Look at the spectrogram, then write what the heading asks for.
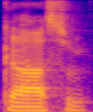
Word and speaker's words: Gosse: amazon it's gross goss without the r goss rhymes with sauce smells like boss g-o-s-s-e some people call me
